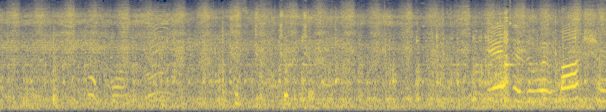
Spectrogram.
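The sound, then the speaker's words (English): A steam road locomotive, a traction engine, runs steadily, its engine giving a continuous rumbling hiss with a faint regular beat, while a murmur of voices carries in the background. “Yeah, this is a tractor or a road roller. Road loco.”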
